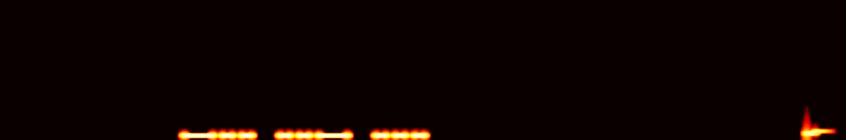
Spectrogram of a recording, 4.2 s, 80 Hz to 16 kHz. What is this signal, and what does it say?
Morse code, heard as a keyed tone, about 25 wpm, 700 Hz. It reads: DUS
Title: USA Call Sign Postfixes - 3 Letters 25wpm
